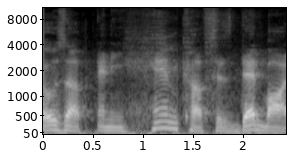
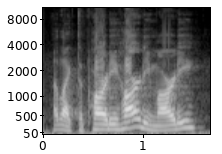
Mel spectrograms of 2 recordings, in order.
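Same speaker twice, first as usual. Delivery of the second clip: loud, high, fast party cry; hyped quote, louder and higher; party shout; 6 semitones higher, 10 dB louder than usual. Retold or imitated. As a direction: whoop it like a frat guy. Quoting a party line.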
